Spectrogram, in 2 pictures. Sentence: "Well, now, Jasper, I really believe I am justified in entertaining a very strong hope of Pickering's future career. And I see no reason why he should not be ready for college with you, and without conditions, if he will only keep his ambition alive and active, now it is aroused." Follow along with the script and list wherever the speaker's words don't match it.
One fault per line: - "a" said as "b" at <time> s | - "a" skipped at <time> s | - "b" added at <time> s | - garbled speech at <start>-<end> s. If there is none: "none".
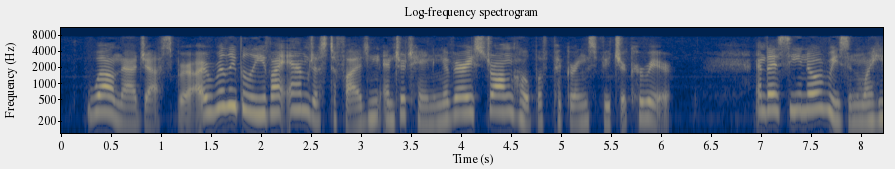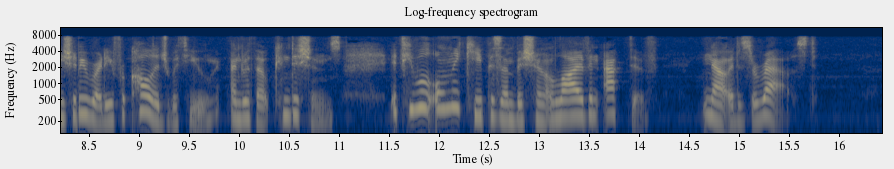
- "not" skipped at 8.4 s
